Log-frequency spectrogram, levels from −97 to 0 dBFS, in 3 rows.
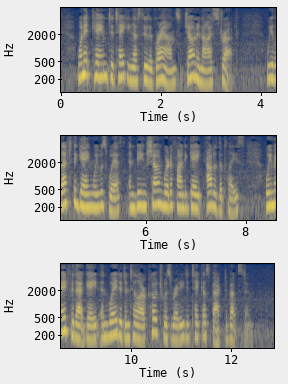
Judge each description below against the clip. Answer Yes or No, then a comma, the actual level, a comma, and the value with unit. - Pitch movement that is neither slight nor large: Yes, average, 3.8 semitones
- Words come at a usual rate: No, fast, 235 wpm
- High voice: Yes, high, 195 Hz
